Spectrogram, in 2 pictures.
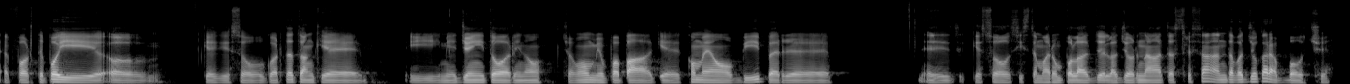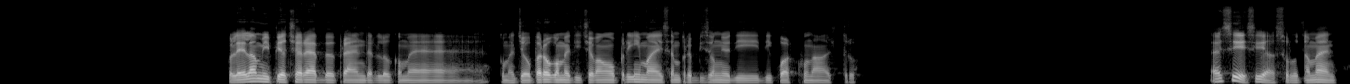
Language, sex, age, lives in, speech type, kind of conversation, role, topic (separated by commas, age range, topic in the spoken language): Italian, male, 25-29, Italy, conversation, unstructured, none, Qual è il tuo hobby preferito per rilassarti dopo una giornata stressante?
